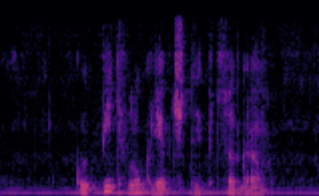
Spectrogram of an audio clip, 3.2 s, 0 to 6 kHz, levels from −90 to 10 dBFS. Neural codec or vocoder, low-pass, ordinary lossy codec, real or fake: codec, 16 kHz, 4.8 kbps, FACodec; 5.4 kHz; AAC, 48 kbps; fake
